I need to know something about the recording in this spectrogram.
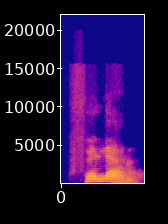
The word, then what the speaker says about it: falar: So you should stress the last part. For example, falar, comprar, visitar, mostrar, etc.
